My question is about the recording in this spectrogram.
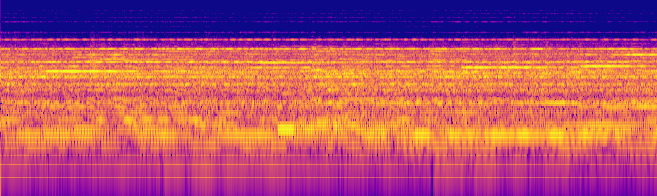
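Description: Live band playing a slow, ambient instrumental passage: layered held tones that sound steadily, with no singing.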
